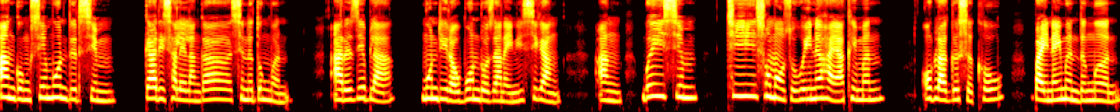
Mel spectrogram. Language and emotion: Bodo, sad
